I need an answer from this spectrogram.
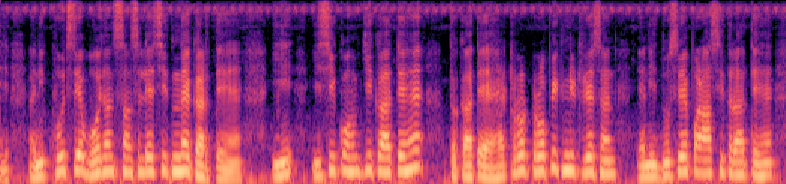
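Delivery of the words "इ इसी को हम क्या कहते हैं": usual speaking voice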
